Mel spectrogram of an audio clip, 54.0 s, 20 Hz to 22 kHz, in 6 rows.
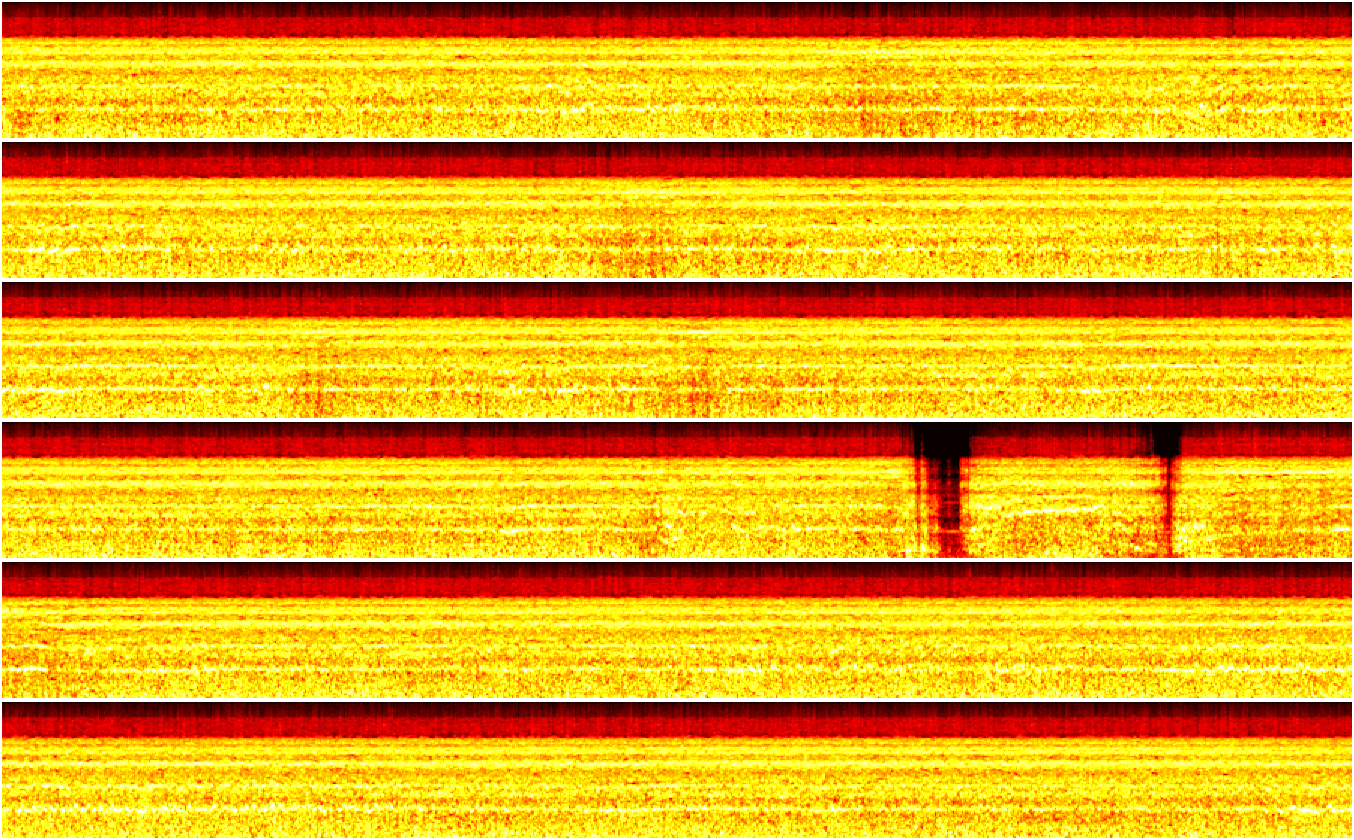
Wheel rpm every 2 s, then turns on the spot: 230, 230, 230, 230, 230, 230, 230, 220, 230, 230, 220, 230, 230, 240, 230, 220, 150, 130, 220, 230, 230, 220, 210, 230, 230, 230, 230.
none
